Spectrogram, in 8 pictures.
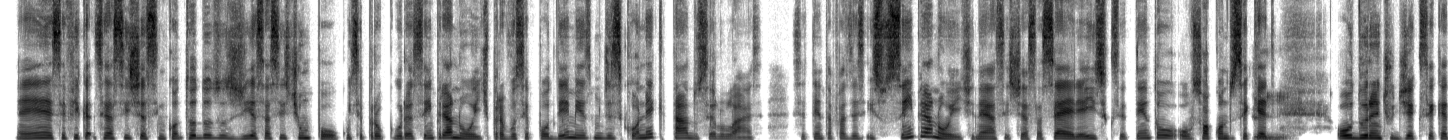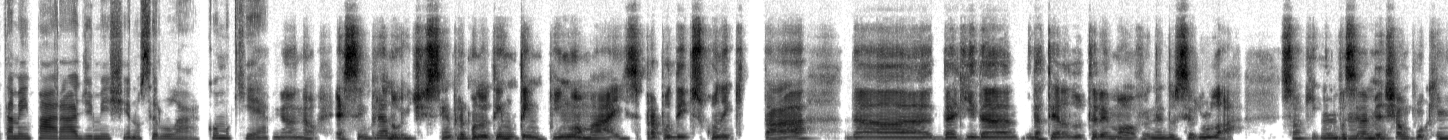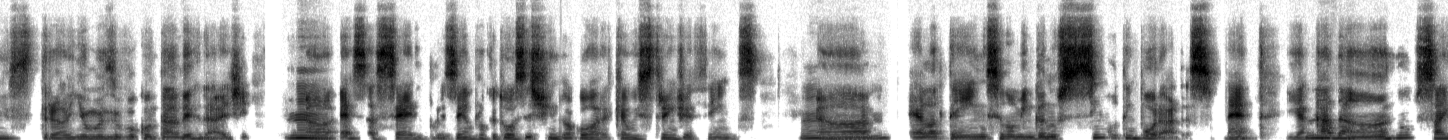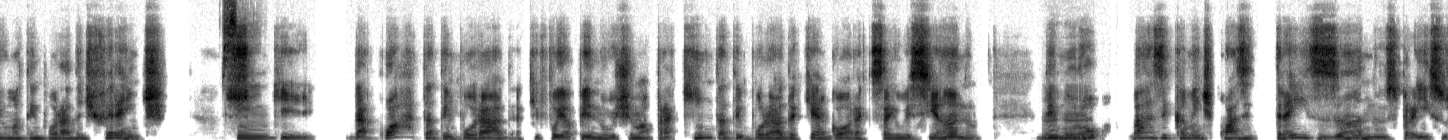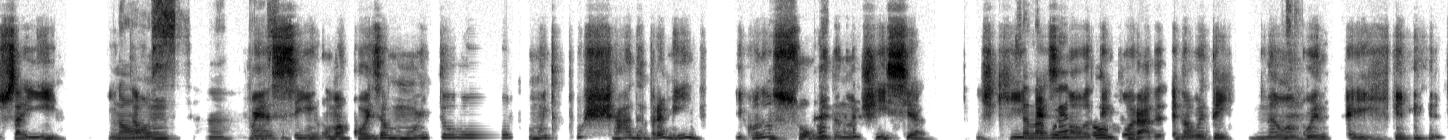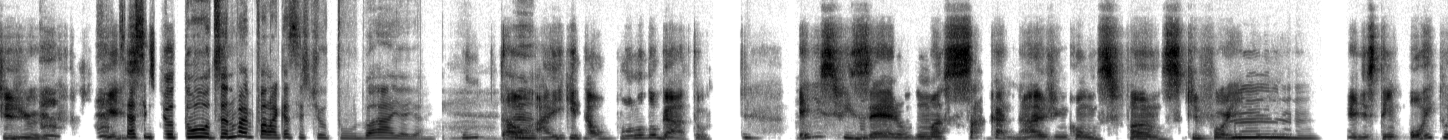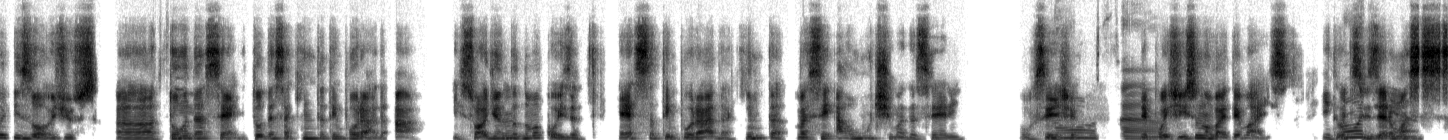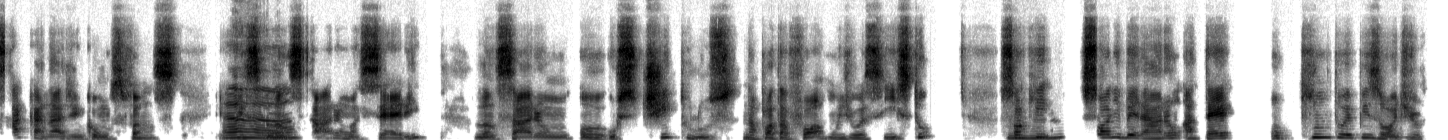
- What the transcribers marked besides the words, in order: tapping; other noise; laugh; chuckle; laugh; chuckle
- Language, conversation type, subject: Portuguese, podcast, O que te ajuda a desconectar do celular no fim do dia?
